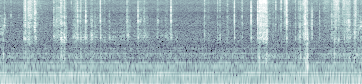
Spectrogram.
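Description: Scissors snip small bits off a paper envelope in a budget journaling craft setup, giving a run of quiet, close clicks and crisp cuts with one louder snip near the end and no talking.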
